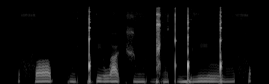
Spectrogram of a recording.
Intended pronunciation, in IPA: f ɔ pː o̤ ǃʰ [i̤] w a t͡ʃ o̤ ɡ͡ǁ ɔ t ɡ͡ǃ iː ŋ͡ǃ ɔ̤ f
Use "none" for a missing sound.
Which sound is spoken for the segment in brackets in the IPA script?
i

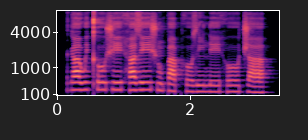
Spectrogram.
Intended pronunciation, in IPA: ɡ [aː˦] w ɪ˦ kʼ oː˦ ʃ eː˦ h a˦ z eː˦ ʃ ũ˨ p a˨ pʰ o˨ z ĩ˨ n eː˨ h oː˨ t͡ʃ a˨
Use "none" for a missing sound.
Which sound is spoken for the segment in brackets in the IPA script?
aː˦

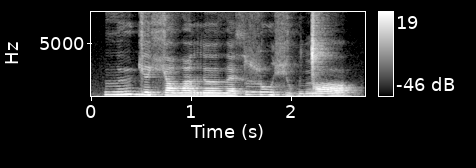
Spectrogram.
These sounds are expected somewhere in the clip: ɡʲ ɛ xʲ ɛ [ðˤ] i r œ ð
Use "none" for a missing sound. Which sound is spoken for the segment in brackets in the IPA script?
ðˤ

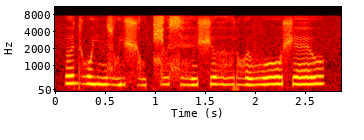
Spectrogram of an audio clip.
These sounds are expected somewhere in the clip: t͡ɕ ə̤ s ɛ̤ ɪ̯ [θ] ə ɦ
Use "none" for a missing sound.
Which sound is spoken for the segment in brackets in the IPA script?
ʃ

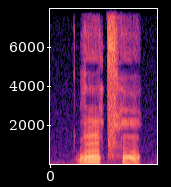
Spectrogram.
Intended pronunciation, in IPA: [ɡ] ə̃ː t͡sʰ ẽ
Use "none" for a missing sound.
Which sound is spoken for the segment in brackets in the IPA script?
ɡ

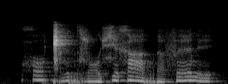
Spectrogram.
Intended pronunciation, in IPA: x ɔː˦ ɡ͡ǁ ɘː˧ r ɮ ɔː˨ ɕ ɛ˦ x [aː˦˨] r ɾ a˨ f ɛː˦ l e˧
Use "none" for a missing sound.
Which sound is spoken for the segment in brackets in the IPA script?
aː˦˨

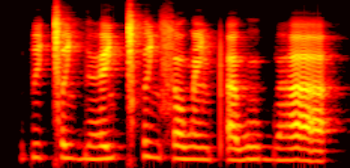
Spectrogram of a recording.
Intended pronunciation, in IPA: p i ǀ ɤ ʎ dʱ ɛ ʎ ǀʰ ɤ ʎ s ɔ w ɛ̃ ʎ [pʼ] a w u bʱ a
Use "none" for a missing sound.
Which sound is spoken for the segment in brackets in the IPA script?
pʼ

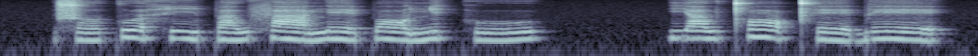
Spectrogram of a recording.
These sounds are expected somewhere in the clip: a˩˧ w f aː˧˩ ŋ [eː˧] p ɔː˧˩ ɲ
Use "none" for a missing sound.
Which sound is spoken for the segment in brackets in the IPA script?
eː˧˩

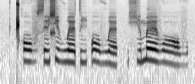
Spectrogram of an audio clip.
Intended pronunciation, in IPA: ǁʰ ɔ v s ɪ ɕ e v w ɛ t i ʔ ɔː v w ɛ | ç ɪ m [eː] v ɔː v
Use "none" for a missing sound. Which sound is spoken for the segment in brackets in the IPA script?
ɛː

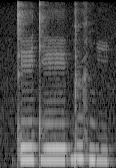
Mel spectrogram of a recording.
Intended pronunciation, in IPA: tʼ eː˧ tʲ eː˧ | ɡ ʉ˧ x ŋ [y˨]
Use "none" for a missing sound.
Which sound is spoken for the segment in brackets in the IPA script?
i˨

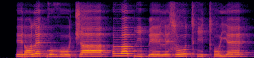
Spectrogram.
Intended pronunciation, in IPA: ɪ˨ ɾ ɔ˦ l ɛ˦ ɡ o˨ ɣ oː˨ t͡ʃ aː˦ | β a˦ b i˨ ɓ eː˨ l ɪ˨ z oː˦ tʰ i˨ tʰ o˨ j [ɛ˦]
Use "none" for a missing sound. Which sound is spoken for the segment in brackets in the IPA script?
ɛ˦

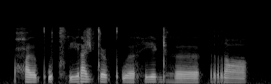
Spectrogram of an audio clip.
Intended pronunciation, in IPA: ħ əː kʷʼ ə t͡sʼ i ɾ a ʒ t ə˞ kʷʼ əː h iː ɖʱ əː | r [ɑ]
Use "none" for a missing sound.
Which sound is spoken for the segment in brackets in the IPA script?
ɑ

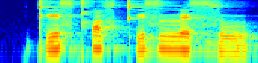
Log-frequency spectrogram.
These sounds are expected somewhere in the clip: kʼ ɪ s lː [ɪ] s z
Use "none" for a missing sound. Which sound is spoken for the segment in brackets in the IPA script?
ɛ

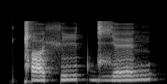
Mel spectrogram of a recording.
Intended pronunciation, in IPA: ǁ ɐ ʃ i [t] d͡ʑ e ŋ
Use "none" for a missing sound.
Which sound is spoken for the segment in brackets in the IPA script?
t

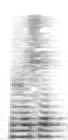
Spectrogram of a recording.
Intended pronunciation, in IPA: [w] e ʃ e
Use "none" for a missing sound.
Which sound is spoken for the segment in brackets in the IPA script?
v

